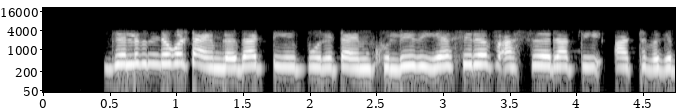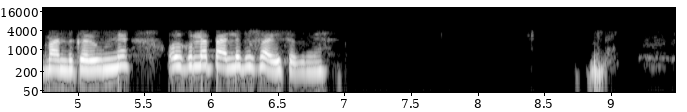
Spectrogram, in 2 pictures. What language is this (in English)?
Dogri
